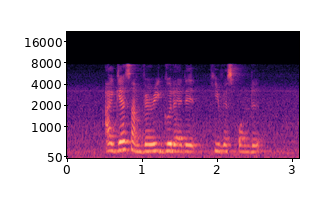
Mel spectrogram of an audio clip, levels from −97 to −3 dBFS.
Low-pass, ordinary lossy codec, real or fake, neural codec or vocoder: none; none; real; none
